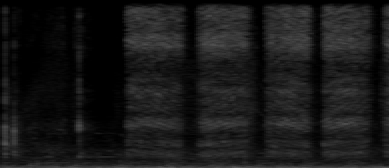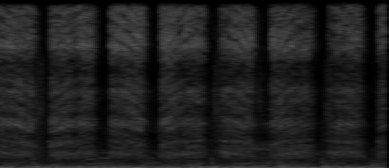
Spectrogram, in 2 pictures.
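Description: Rust-Oleum glow-in-the-dark spray paint hisses from the can in a steady series of close, loud bursts, roughly two per second, as a second coat goes onto a painted canvas.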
